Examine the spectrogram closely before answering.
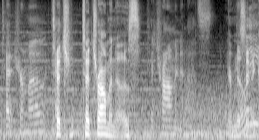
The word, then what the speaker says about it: tetromino: Fred Flintstone has gone nuts, and there are Tetramones going everywhere, destroying the world. Tetramones? Tetra whatevers. What are they called? Tetramo? Tetrominoes.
